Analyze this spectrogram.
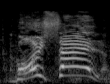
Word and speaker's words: Bruxelles: votre royal palais et on prononce bruxelles c'est cette histoire de x ça porte à confusion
